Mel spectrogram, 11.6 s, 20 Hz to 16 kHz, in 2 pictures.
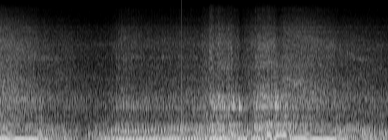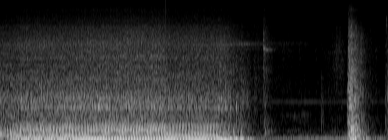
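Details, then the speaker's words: Porsche 996 Turbo after boost and vacuum leak repairs: the flat-six catches and revs cleanly with a steady, even beat, no misfires, no hiss and no air sucking from the top of the engine, then shuts off. Running well. "pretty happy boys it's back running it sounds like it's running really really well no misfires no weird things"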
